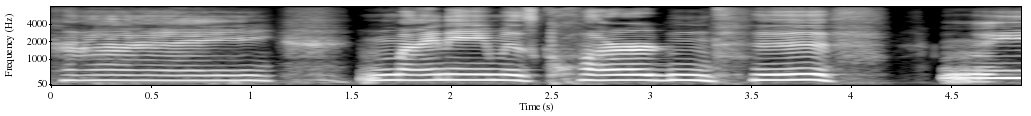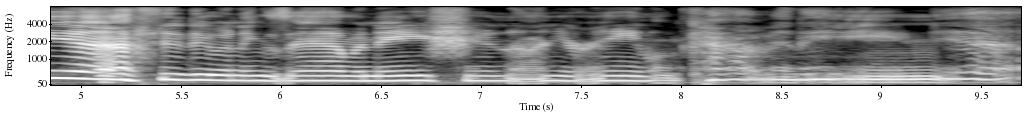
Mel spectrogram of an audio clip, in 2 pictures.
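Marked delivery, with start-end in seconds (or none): 0.0-8.6 strange alien voice, very high and slow. Speaker acts out an alien introducing itself, in a high-pitched weird alien voice. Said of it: "high pitched and weird".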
